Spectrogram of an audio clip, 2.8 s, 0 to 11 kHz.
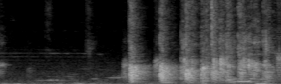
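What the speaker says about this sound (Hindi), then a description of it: "हाँ, जोरदार तालियां होनी चाहिए।" After a second of quiet murmur, people at a Mission Shakti 5.0 programme in Varanasi start clapping, a loose burst of separate claps that swells and continues to the end.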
